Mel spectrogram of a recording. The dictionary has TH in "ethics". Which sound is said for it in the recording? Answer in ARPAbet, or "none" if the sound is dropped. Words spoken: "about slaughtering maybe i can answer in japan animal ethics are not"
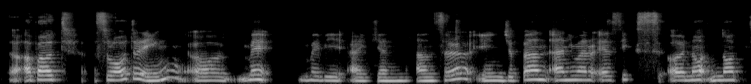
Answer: S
